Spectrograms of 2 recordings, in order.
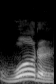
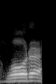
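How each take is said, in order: First: The stress is on the first syllable. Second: The stress is not on the first syllable. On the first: The speaker calls it right. "강세가 앞에 줘야 돼요. ... water 이렇게" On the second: The speaker calls it wrong. "water 아니라"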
